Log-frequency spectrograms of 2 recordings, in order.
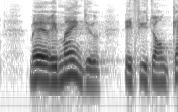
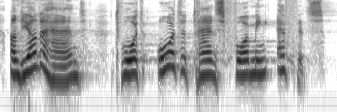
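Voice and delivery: loud, raised preacher's reading voice; emphatic sermon reading; 6 semitones higher, 8 dB louder than usual. Acted. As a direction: proclaim the written passage to the congregation. Reads a quotation out in preaching.

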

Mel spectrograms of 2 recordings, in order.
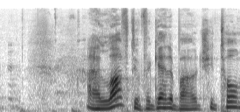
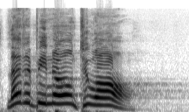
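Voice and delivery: loud, slow, higher proclamation; Peter's bold proclamation; 10 semitones higher, 15 dB louder, slower than usual. Acted. Peter proclaiming before the council, loud and slow. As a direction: declare it boldly to the whole crowd. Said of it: "he said".

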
